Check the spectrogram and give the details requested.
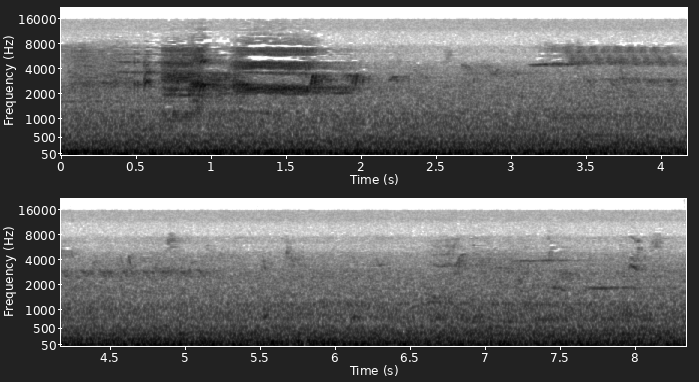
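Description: Birds chirping and calling, a burst of high chirps in the first two seconds, another short call a little after three seconds and scattered faint chirps after that, over a steady low background rumble.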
